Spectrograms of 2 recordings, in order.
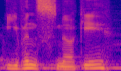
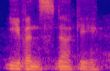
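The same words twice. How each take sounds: First: "Even Snooki?" drawn out as a rising question; slow, incredulous check on "Even Snooki?". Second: "even Snooki" said low as a settled answer; lower, matter-of-fact "even Snooki"; confirming. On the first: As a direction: ask "Even Snooki?" slowly, lifting at the end. Asks cast, in disbelief. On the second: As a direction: confirm "even Snooki" without any question lift. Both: Retold or imitated.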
